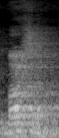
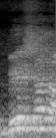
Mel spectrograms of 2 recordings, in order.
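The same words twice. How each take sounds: First: বাসা with a clear open ba sound; teacher gives students the right reading বাসা, clear correct pronunciation. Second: Put-on বেসার read with the old letter name be, not ba; teacher shows students the wrong reading বেসার, wrong old-style pronunciation. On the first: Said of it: "আমরা কি বলি?". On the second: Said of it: "বেসার আমরা বলি না". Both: Shown as a demonstration.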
